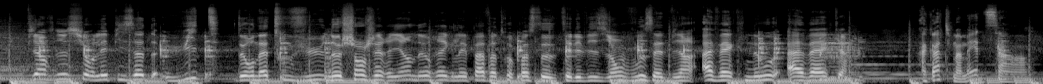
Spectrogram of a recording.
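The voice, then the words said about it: Odd put-on accent of unclear origin. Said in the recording (French): “C'est quoi cet accent Je ne sais pas. Je ne sais pas d'où il vient.”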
